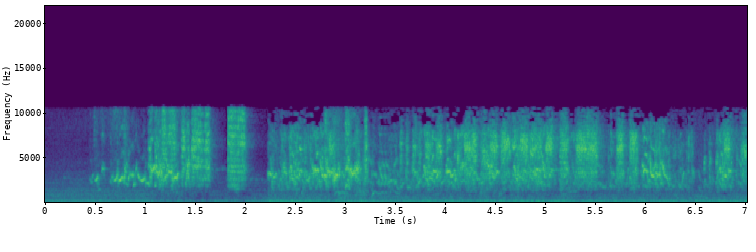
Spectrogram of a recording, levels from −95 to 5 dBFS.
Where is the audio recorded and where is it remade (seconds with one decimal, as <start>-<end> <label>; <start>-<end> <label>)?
0.0-7.0 recorded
